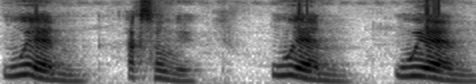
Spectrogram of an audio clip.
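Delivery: উএন said loudly as one oo-en glide, no h; loud model pronunciation. Shown as a demonstration. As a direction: call out উএন, no হো sound. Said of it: "উচ্চারণটা কী হবে?". (জোরে উএন, হ ছাড়া)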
